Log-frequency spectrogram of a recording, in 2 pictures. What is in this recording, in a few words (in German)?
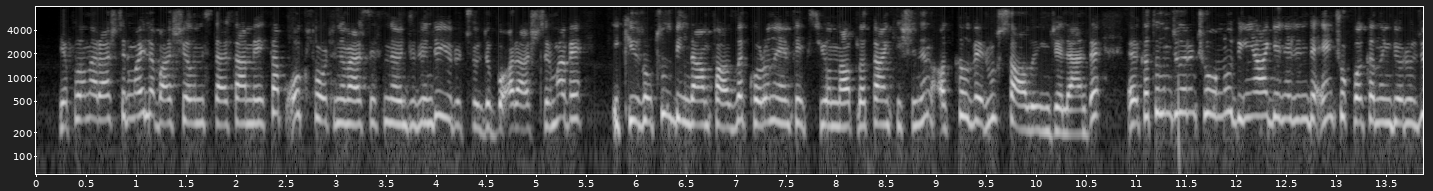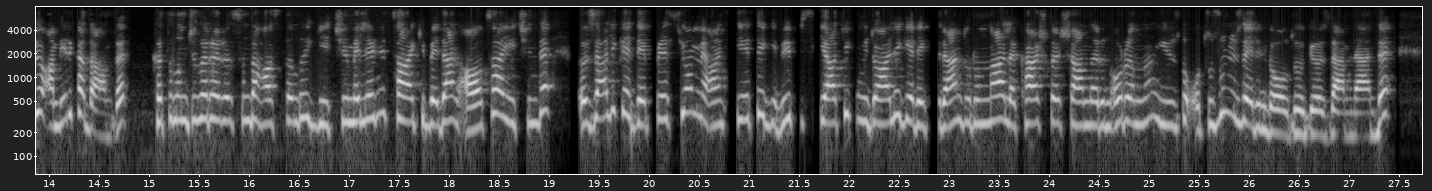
tuerkisch, Sprachen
